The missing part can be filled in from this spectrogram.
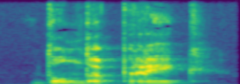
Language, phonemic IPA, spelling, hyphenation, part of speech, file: Dutch, /ˈdɔn.dərˌpreːk/, donderpreek, don‧der‧preek, noun, Nl-donderpreek.ogg
- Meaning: a fire-and-brimstone sermon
